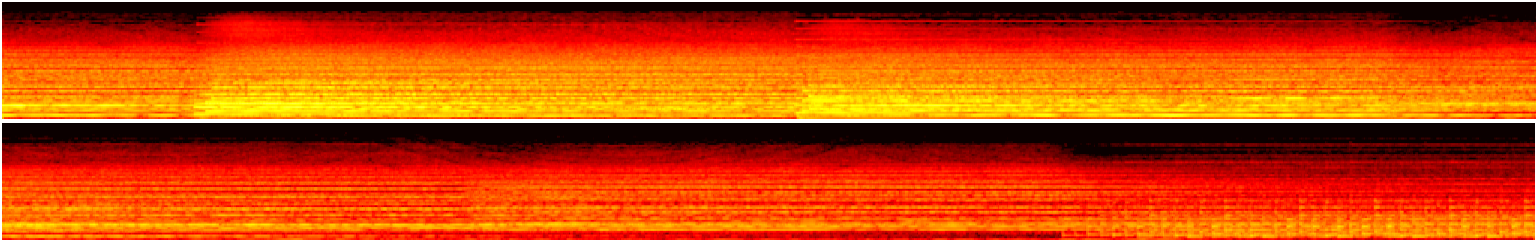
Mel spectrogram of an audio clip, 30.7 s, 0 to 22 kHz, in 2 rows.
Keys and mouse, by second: 1.7 click, 5.6 a, 6.3 click, 7.8 click, 14.0 click, 15.4 m, 20.9 click, 23.2-25.6 drag, 26.3 click, 28.2 s.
